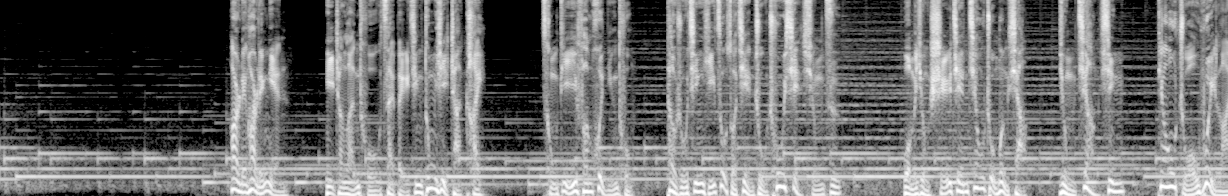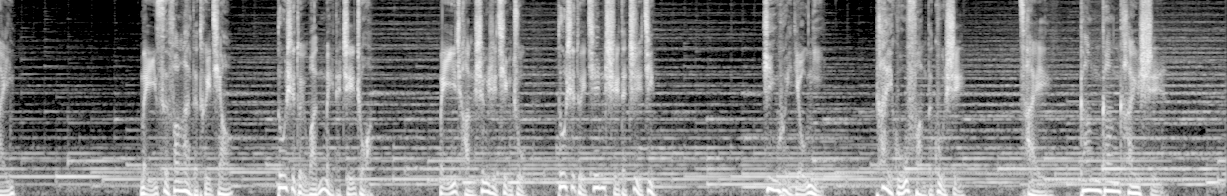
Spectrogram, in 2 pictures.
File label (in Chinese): 男 广告; 太古坊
